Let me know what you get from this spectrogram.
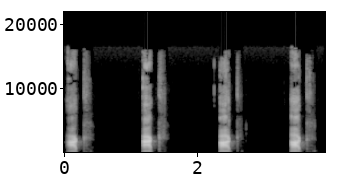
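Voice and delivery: croaked frog calls, low. Acted. Frogs calling out at the pond, croaking. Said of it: "blieben aber bei ihrem".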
